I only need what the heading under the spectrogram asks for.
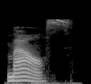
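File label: "mouse", English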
